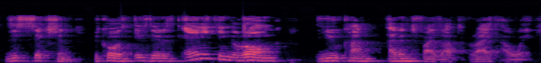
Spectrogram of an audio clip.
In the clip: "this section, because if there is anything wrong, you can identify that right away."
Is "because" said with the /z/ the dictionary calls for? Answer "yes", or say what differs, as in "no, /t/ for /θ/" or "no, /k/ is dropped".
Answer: yes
